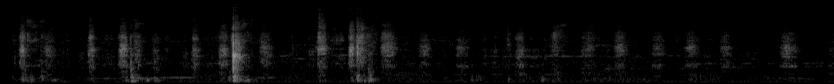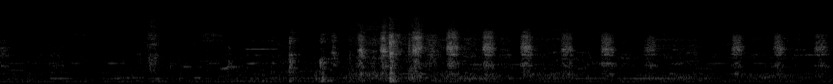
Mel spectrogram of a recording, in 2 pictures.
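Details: Domestic dog panting after exercise indoors, able to jump onto the couch but not the bed; quick irregular breathy huffs with louder bursts near the start and around twelve seconds.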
